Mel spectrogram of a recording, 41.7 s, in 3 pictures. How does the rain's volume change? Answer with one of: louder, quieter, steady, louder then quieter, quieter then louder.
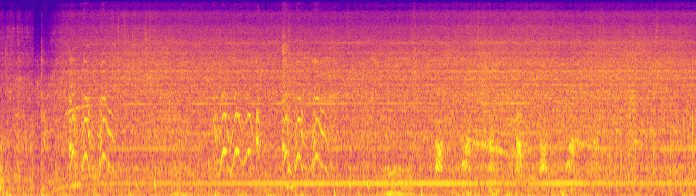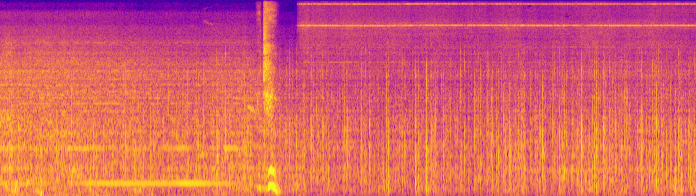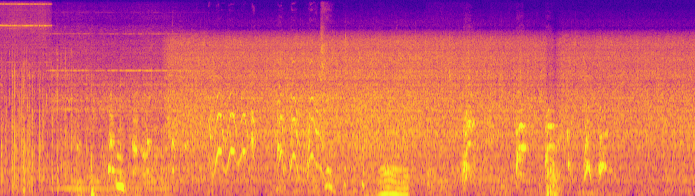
louder.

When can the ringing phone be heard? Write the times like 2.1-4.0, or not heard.
not heard.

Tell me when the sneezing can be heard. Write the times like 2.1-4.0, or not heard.
5.5-6.0, 19.1-19.6, 34.1-34.6.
